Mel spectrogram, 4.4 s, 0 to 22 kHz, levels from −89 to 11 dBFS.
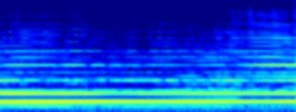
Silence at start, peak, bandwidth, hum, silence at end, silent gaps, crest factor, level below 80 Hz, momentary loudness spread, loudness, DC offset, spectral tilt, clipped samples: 0 s; -20 dBFS; 13.5 kHz; none; 0 s; none; 10 dB; -70 dBFS; 4 LU; -30 LUFS; under 0.1%; -5 dB/octave; under 0.1%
